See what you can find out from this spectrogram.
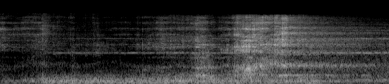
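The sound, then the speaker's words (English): A blade edge is ground against a sharpening block in a continuous dry rasping scrape that swells louder past the midpoint before settling back. “gently grinds the edge of the blade against the sharpening block.”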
